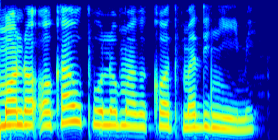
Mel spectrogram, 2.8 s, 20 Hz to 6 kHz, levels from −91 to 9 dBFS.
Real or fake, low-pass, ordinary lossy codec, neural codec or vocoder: real; 5.4 kHz; none; none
